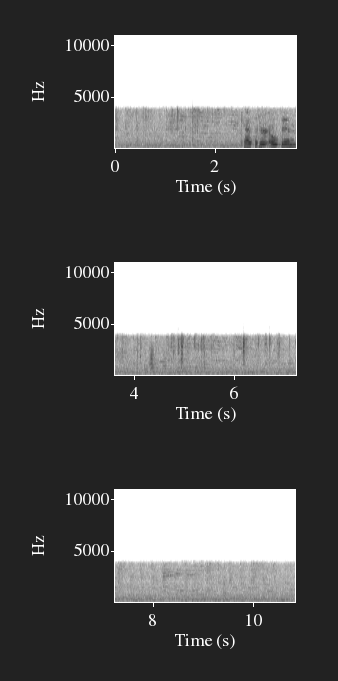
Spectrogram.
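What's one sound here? Plastic wrappers crinkle and rustle up close.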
